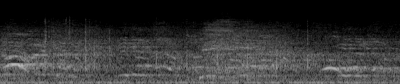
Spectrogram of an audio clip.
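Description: Short, high, rising-and-falling shouts in an indoor hall, repeated several times, with a few sharp thuds of strikes landing in the first second while the two fighters exchange blows.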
